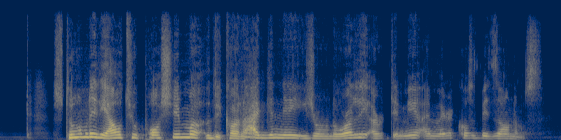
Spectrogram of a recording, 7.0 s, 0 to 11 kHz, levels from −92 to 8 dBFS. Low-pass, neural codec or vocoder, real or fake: 9.9 kHz; codec, 16 kHz in and 24 kHz out, 0.4 kbps, LongCat-Audio-Codec, fine tuned four codebook decoder; fake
